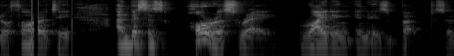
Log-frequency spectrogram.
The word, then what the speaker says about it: Ra: So ray this is ammon ra you've probably heard that pronunciation although people have switched to the proper pronunciation being ra and now people call him raymoon is still a moon.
